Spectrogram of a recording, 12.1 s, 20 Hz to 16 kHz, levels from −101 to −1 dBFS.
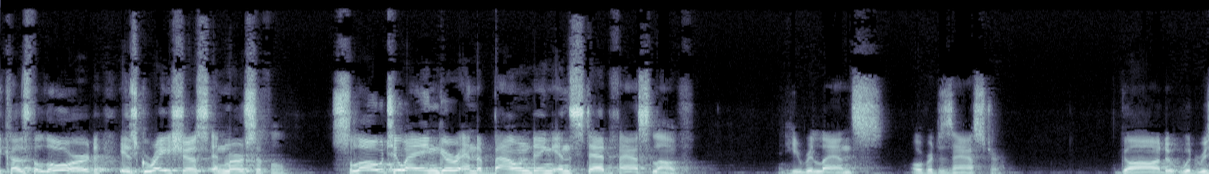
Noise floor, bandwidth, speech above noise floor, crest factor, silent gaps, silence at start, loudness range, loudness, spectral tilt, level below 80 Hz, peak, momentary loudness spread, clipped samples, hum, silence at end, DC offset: -62 dBFS; 15.5 kHz; 47 dB; 14 dB; none; 0 s; 7 LU; -15 LUFS; -3.5 dB/octave; -46 dBFS; -4 dBFS; 11 LU; under 0.1%; none; 0 s; under 0.1%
